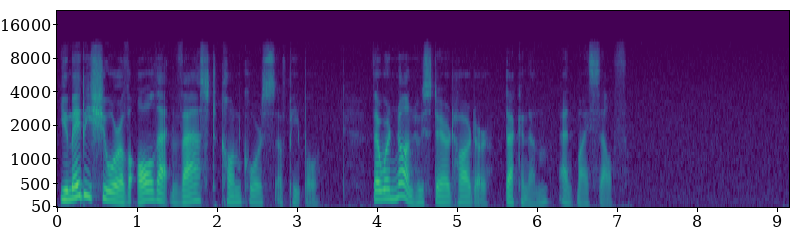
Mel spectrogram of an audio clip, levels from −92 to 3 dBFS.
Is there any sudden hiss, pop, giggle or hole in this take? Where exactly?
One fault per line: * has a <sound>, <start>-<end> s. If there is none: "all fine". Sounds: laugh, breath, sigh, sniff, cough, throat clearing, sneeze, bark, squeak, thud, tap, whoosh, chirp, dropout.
all fine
